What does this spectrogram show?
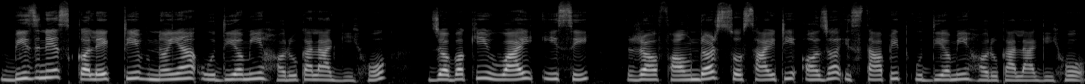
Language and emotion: Nepali, neutral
